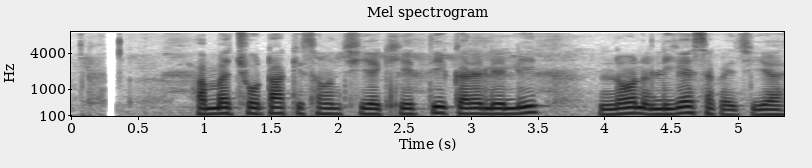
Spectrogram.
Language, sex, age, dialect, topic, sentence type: Maithili, male, 18-24, Angika, banking, question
